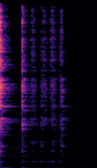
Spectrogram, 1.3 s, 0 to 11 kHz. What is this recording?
Stomping & playing on various pots
0, egoless, natural, playing, pot, rhytm, sounds, stomps, various, vol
